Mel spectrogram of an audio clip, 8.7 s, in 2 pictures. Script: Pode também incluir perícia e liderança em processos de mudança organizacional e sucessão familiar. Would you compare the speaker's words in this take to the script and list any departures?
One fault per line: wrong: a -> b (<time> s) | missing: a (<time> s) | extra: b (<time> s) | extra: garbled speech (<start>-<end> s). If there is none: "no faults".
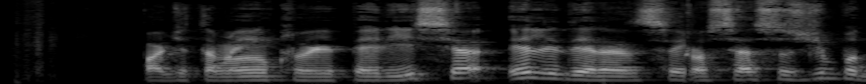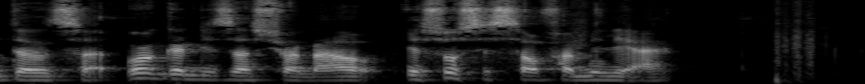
missing: em (3.4 s)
